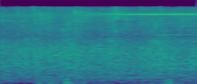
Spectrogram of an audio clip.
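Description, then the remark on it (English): An audience claps their hands together, a dense, steady wash of many overlapping claps filling the whole moment at an even loudness, with no voices standing out. “Clap your hands to the Lord in this house.”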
